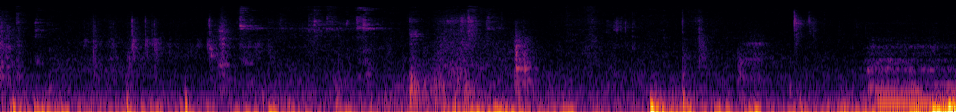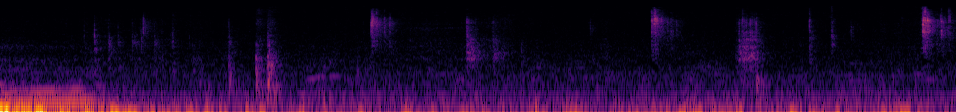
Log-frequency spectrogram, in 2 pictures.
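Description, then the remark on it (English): Many dice are rolled at once in a tabletop game, a rapid clatter of small hard dice tumbling and clicking against a surface, sharp ticks scattered densely across several seconds, with a brief murmur of a voice partway through. “Rolling lots of dice is fun.”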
